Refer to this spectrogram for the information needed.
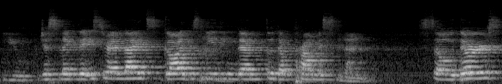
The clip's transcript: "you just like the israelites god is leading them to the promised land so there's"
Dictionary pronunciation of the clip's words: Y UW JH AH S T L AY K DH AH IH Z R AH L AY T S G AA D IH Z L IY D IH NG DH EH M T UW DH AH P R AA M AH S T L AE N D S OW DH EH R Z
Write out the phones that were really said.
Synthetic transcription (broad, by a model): Y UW JH AH S T L AY K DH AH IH S R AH L AY T S G AA D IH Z L IY D IH NG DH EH M T UW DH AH P R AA M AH S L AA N S OW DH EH R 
